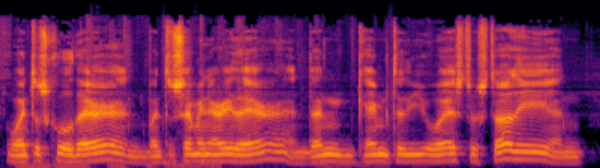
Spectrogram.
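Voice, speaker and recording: An older man from Cuba speaks as an interview guest, recalling things in a measured, reflective way. He often stops and restarts mid-phrase, and his voice sits at an ordinary middle pitch. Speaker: theologian guest. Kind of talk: unscripted interview talk.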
